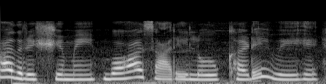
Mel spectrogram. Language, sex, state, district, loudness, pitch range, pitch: Hindi, female, Jharkhand, Ranchi, -15 LUFS, 225-265 Hz, 235 Hz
